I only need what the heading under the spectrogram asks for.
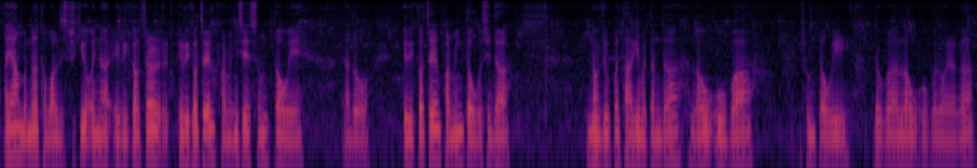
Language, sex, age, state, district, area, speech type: Manipuri, male, 18-30, Manipur, Thoubal, rural, spontaneous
